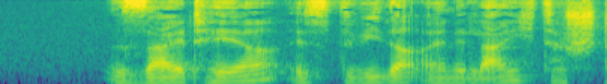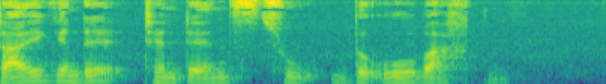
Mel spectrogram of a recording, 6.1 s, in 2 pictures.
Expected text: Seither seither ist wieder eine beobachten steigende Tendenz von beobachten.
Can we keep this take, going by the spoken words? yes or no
no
